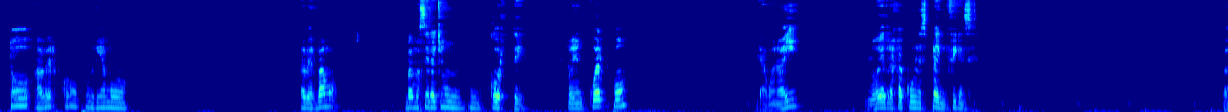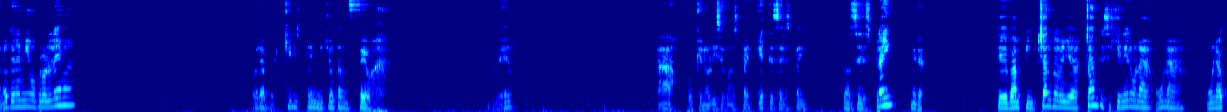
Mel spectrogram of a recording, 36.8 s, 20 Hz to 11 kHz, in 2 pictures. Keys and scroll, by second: 24.0 Escape, 25.3 BackSpace.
